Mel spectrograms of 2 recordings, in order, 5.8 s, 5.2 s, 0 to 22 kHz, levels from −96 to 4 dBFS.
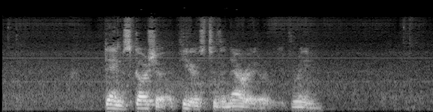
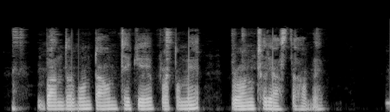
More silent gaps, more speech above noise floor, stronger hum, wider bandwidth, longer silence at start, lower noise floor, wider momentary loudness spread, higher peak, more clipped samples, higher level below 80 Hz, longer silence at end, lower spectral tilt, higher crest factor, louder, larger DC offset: neither; second, 34 dB vs 66 dB; neither; first, 11.5 kHz vs 8.2 kHz; first, 1.4 s vs 0.15 s; second, -50 dBFS vs -86 dBFS; second, 11 LU vs 14 LU; about the same, -2 dBFS vs -2 dBFS; neither; second, -58 dBFS vs -50 dBFS; first, 1.5 s vs 0 s; about the same, -5.5 dB/octave vs -6 dB/octave; about the same, 16 dB vs 20 dB; first, -17 LUFS vs -21 LUFS; neither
